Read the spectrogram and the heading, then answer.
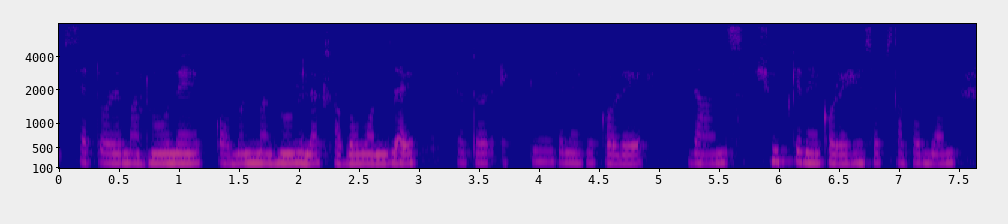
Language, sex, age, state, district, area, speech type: Assamese, female, 18-30, Assam, Kamrup Metropolitan, urban, spontaneous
